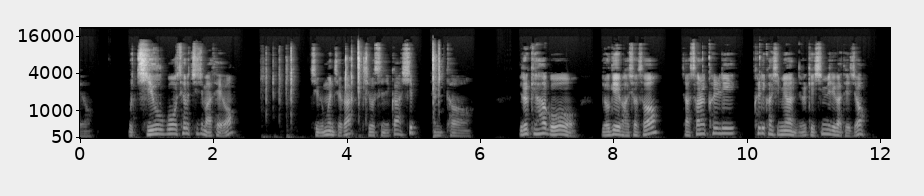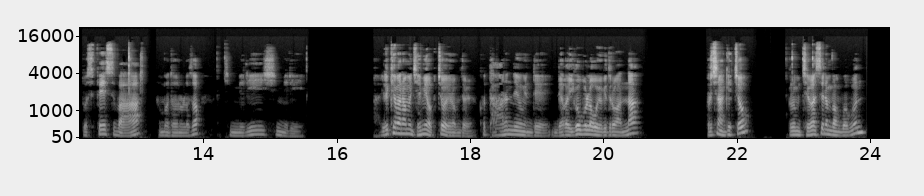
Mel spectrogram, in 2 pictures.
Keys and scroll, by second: 2.7-4.2 typing, 5.3 Return, 12.9 space, 22.0 Escape.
